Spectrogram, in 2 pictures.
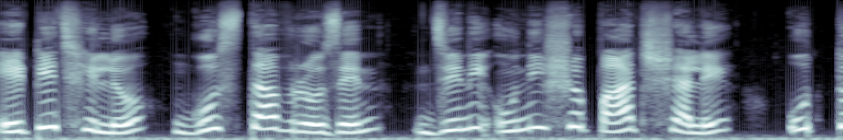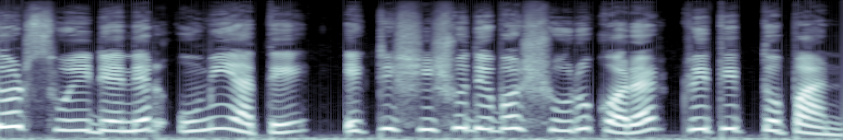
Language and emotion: Bengali, neutral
